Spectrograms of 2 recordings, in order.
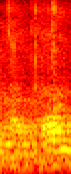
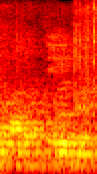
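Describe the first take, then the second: First: The second syllable has the vowel 'a'. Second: The second syllable has the vowel 'i'. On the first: "jadi boleh baca khatam" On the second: "di sini boleh baca khatim"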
